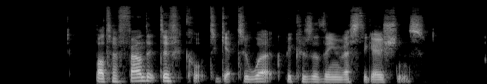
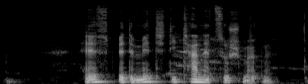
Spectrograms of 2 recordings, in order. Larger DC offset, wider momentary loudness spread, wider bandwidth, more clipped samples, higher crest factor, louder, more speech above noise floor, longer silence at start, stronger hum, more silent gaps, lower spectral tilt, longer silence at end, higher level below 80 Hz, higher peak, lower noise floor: neither; about the same, 8 LU vs 9 LU; about the same, 16 kHz vs 16.5 kHz; neither; about the same, 22 dB vs 20 dB; first, -23 LUFS vs -27 LUFS; first, over 67 dB vs 34 dB; first, 0.95 s vs 0.05 s; neither; neither; second, -3.5 dB/octave vs -6.5 dB/octave; first, 0.65 s vs 0.35 s; second, -64 dBFS vs -54 dBFS; first, -4 dBFS vs -8 dBFS; first, under -90 dBFS vs -60 dBFS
